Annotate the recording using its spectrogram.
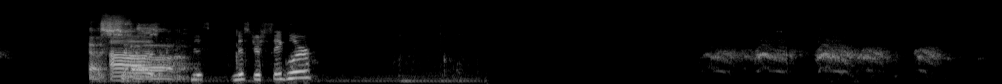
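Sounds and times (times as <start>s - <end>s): crow cawing: 7.0s - 9.9s.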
